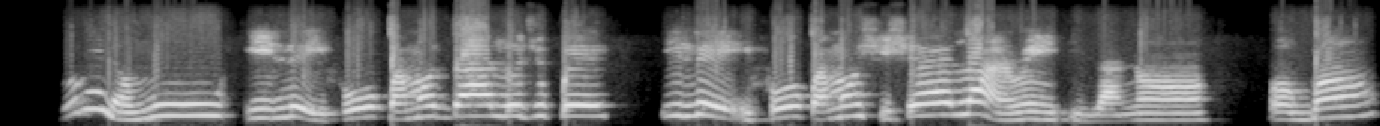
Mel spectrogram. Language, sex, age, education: Yoruba, female, 15-29, tertiary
